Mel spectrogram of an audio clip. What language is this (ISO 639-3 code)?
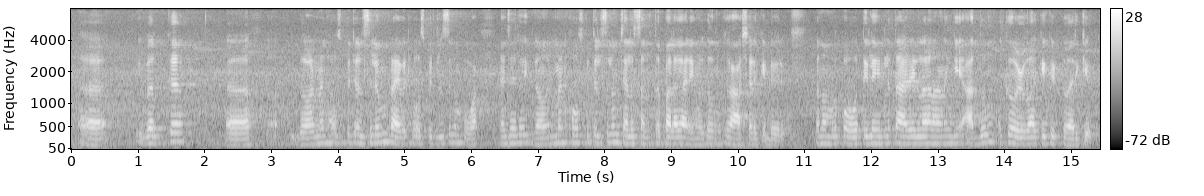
mal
